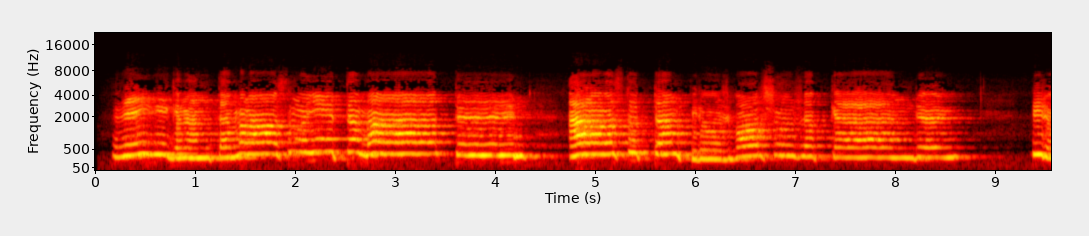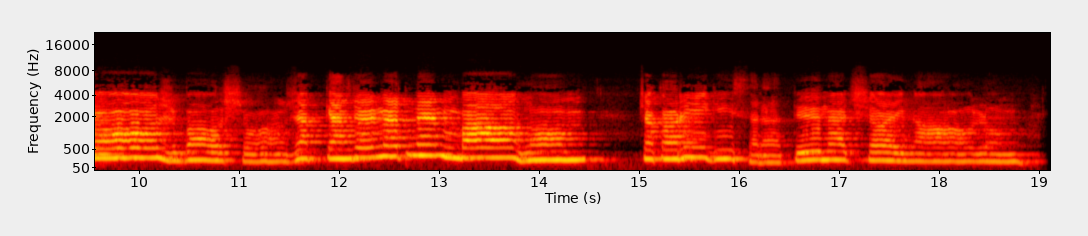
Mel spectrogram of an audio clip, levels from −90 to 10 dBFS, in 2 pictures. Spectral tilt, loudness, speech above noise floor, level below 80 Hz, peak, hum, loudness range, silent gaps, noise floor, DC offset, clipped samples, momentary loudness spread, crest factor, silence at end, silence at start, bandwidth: -5 dB/octave; -22 LUFS; 33 dB; -70 dBFS; -4 dBFS; none; 10 LU; none; -57 dBFS; under 0.1%; under 0.1%; 16 LU; 20 dB; 0.2 s; 0.2 s; 8.2 kHz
